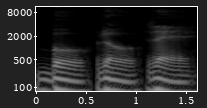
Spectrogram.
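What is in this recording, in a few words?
"borore", concatenated syllables; Affixing experiment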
